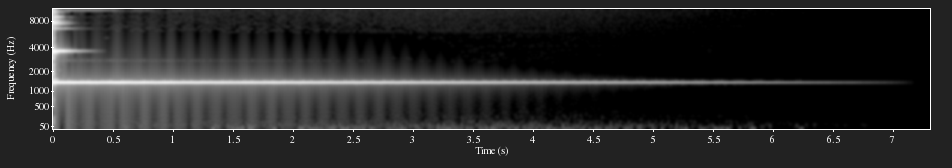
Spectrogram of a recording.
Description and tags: windchime tube sound
sound, tube, windchime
